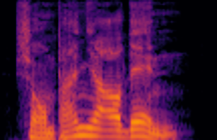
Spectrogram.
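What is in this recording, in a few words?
German "Champagne-Ardenne"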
